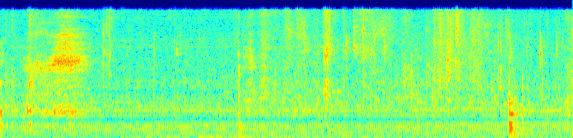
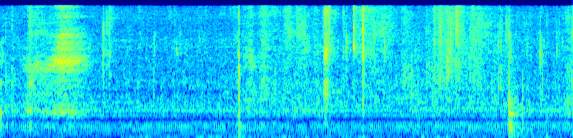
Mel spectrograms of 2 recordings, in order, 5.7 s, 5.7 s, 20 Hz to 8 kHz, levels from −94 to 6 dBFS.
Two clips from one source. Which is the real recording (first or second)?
first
